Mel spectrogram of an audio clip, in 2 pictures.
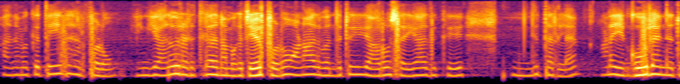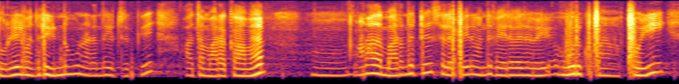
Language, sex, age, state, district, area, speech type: Tamil, female, 18-30, Tamil Nadu, Thanjavur, rural, spontaneous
